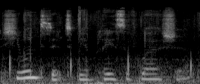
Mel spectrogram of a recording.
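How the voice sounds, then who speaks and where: A woman playing a gentle, reverent, fearful cat nun in an audio drama, with a breathy, hushed, earnest delivery. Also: fairly high pitch, brisk, background noise, close to an everyday voice. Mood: solemn, fearful. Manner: earnest, solemn.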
